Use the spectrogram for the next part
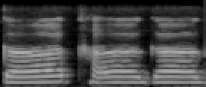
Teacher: आपको गले में वाइब्रेशन से लगेगी क्योंकि ये साउंड कहां से निकलती है हमारे गले से निकलती है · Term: कंठ व्यंजन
